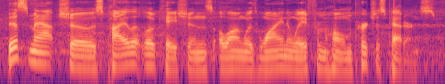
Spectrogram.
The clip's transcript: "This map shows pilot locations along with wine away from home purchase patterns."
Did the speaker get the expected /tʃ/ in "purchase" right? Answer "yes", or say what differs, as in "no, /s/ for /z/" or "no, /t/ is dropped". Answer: yes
